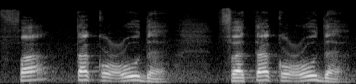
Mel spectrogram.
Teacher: क़ाफ़ साकिन है, हरफ कलकला है तो आवाज़ लौटती भी महसूस होनी चाहिए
